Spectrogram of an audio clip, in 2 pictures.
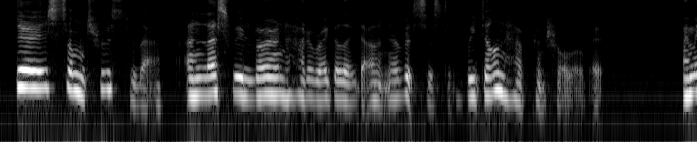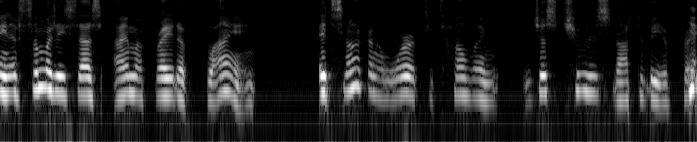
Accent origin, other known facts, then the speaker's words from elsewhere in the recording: Germany; moved away; I'm not from here. I grew up in Germany.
